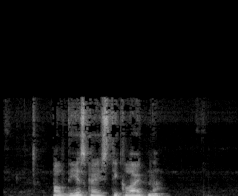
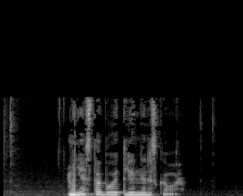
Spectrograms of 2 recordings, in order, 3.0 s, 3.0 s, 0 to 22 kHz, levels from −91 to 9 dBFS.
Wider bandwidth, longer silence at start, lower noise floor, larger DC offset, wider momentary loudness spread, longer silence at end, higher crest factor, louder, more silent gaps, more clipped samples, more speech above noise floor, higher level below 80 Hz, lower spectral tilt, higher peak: about the same, 11.5 kHz vs 11.5 kHz; second, 0.65 s vs 0.85 s; about the same, -68 dBFS vs -69 dBFS; neither; second, 9 LU vs 21 LU; first, 1 s vs 0.85 s; about the same, 18 dB vs 18 dB; second, -24 LUFS vs -17 LUFS; neither; neither; second, 46 dB vs 53 dB; first, -40 dBFS vs -60 dBFS; second, -5 dB/octave vs -6.5 dB/octave; second, -6 dBFS vs 0 dBFS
